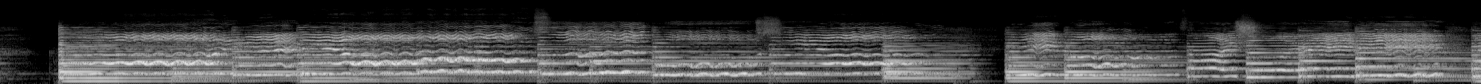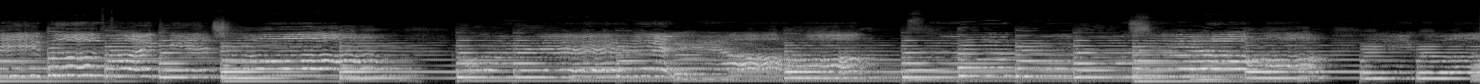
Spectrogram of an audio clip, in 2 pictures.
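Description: Female voice singing a song in a classical, operatic style with vibrato, accompanied on piano; the phrase breaks off briefly about ten seconds in and then resumes.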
